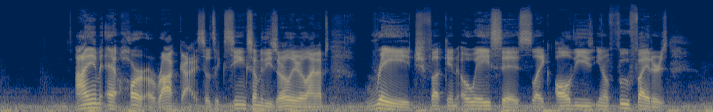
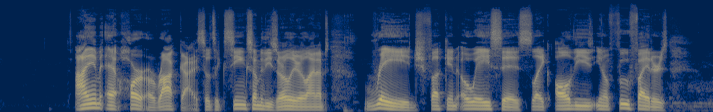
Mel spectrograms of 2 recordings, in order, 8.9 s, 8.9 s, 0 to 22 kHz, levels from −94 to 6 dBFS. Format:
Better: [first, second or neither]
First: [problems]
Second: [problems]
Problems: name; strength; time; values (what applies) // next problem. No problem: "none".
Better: second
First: low rumble; faint; throughout; 25 dB below the speech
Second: none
